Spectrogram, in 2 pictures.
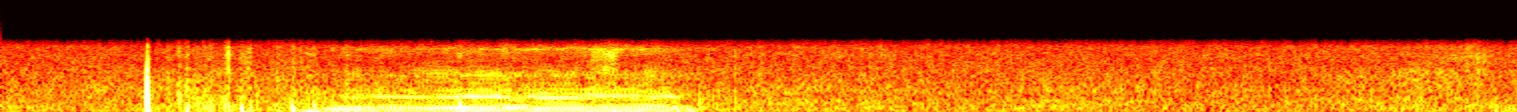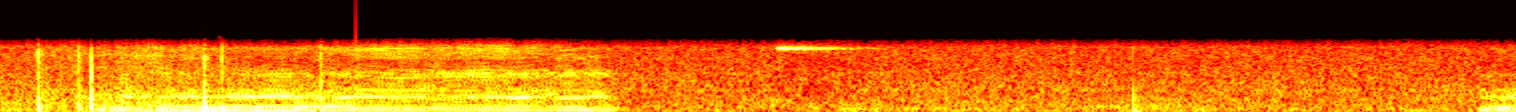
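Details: Sleeping female dog snoring like a human: two long, buzzing snores on slow breaths in a quiet room; ordinary snoring.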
